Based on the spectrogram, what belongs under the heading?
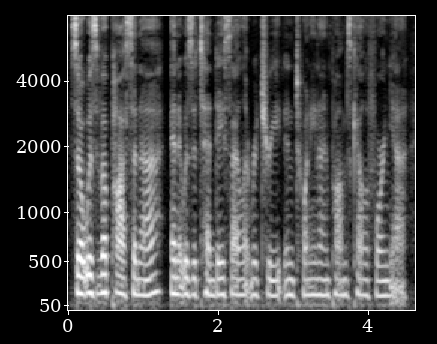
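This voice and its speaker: A woman's voice: low-pitched, completely flat delivery, quick pace, creaky, darkish tone, dry recording, clean studio sound. A woman speaking as a podcast guest, talking earnestly at length in casual conversation. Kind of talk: casual interview chat.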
